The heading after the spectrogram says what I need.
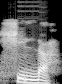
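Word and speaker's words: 신라: have Shin shin Okay ito ay magiging shila dahil si letter N ay naging letter L na siya or baliktarin natin letter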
